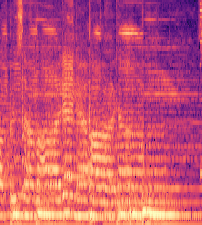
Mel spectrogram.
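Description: Young voices singing Gurbani in a raag, melody gliding and ornamented, over a steady drone from string instruments such as the tanpura; the singing trails off near the end while the drone holds.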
